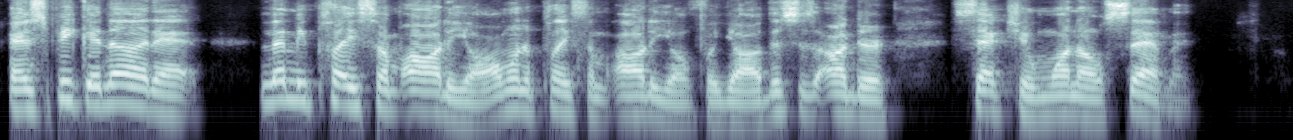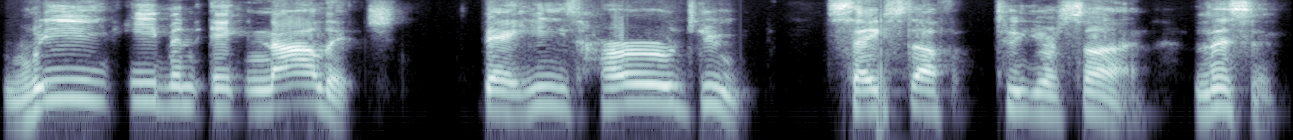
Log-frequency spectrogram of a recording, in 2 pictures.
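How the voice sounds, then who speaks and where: A man's voice: mid-range voice, lively intonation, measured pace, a bit bright, no room sound. A man hosting a livestream, delivering a heated, profane rant that accuses and addresses his opponents directly. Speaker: livestream host.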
